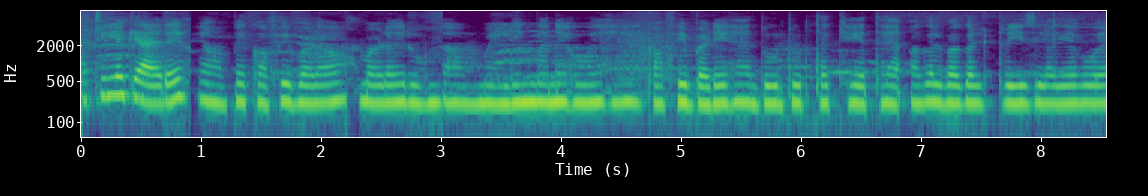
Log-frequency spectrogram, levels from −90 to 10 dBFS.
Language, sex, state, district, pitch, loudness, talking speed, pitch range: Hindi, female, Bihar, Gaya, 215 Hz, -15 LUFS, 190 wpm, 215-225 Hz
